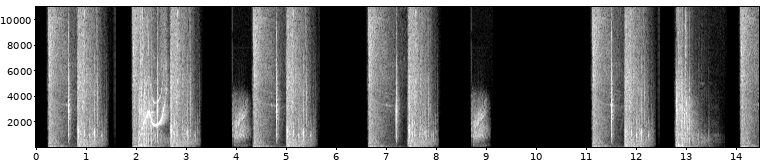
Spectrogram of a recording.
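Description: Bubbles pop and burst in short bright bursts of game sound effects.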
